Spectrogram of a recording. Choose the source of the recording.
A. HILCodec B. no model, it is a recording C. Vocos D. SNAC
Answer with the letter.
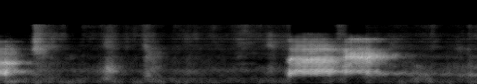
C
